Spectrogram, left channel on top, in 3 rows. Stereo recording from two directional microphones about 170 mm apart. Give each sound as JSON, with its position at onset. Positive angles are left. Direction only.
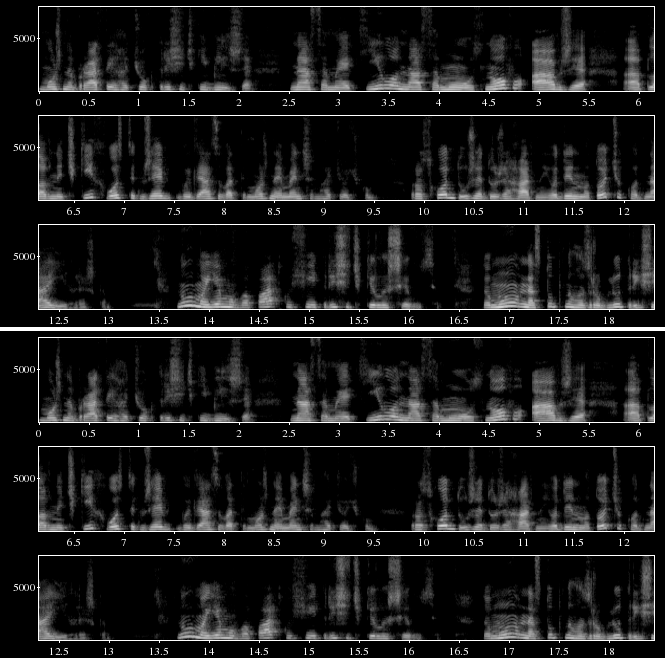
{"t": 0.0, "sound": "speech", "side_deg": 25}
{"t": 13.8, "sound": "speech", "side_deg": 45}
{"t": 15.6, "sound": "speech", "side_deg": 60}
{"t": 17.3, "sound": "speech", "side_deg": 45}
